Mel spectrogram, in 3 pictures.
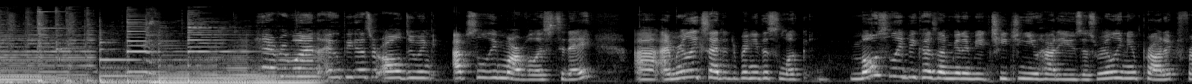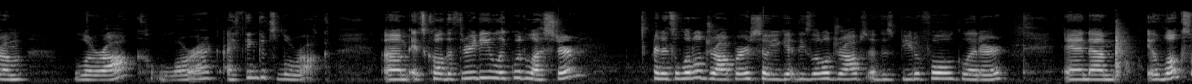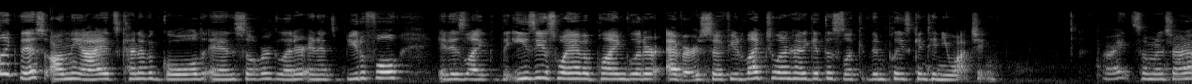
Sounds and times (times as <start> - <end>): Speech: 2.6 - 15.2, 15.8 - 17.8, 18.4 - 22.0, 22.6 - 33.9, 34.8 - 35.7.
